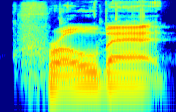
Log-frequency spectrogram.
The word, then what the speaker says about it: Crobat: me a crow bat Crobat season where's my encounter there it is Crobat that's not a crowbar it starts with a K even though crowbat starts with the c it's a hard C it is a water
